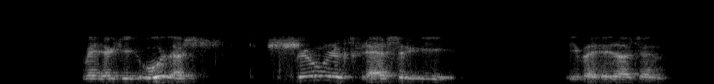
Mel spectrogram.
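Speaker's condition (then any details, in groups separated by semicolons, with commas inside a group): Parkinson's disease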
